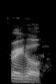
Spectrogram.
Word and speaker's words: Trejo: that actually has Danny Trejo in it, and I think he actually directed. The J is silent. Right. Spanish. I know it's Trejo.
